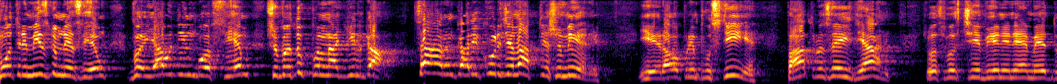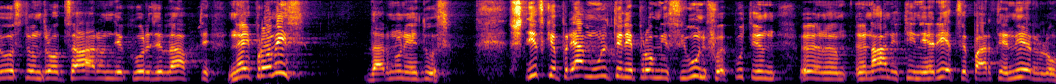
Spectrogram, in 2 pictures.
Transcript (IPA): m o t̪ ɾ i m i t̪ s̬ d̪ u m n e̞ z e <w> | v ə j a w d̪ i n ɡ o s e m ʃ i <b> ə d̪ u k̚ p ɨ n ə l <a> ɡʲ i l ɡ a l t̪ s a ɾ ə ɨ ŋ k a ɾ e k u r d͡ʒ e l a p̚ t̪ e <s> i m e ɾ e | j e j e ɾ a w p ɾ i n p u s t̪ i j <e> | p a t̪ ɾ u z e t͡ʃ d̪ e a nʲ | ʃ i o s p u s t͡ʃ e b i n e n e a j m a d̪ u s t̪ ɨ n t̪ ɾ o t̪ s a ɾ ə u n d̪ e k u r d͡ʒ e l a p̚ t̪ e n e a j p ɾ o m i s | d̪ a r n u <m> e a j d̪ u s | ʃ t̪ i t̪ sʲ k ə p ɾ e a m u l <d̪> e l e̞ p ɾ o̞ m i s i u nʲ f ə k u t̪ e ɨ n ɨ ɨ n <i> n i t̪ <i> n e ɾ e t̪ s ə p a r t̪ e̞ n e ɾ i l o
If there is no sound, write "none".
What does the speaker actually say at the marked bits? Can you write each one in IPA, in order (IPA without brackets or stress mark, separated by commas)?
w, v, a, ʃ, e, n, t̪, a, i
